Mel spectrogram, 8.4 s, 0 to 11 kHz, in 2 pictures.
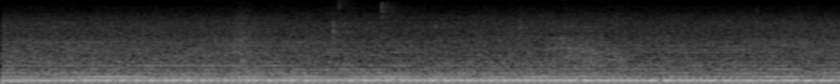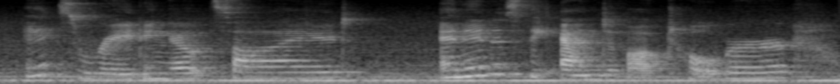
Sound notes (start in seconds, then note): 0.0 lawnmowing noise from outside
